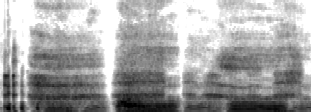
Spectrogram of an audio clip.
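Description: A voice imitates deep, heavy breathing: three long, loud, groaning breaths, each about a second, with a rasping voiced tone whose pitch rises and falls. No words are spoken.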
